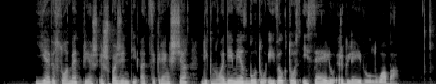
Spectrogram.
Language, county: Lithuanian, Marijampolė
